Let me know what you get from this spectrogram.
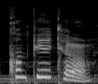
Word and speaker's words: computer: computer は t を l で発音します。ですので computer のようになります。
